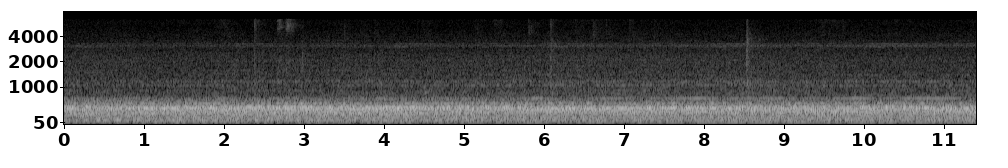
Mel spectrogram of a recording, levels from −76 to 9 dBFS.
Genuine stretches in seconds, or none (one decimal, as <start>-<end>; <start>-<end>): 0.0-11.4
